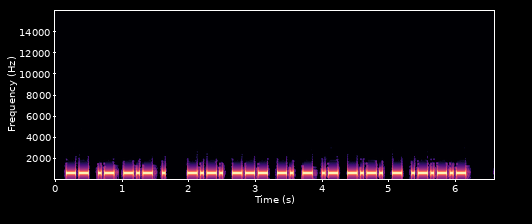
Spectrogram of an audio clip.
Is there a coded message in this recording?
Yes: Morse code from 0.2 to 6.2 s, heard as a keyed tone, about 25 wpm, 600 Hz. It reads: MAKE CONTACT.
